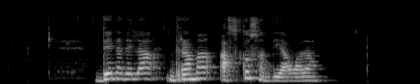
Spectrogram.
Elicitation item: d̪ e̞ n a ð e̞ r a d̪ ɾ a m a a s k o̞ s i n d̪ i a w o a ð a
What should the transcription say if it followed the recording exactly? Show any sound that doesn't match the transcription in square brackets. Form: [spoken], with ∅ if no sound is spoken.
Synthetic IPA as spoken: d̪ e̞ n a ð e̞ [l] a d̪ ɾ a m a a s k o̞ s [a] n d̪ i a [ɣ] o a ð a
